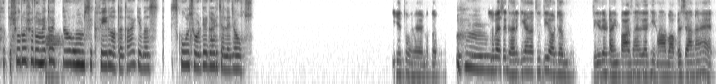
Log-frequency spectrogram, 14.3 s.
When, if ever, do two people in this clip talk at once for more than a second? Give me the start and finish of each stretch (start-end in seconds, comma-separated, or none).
none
